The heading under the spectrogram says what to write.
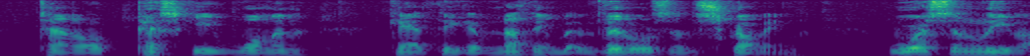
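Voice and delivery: ordinary delivery

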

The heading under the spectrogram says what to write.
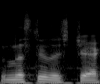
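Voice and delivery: plain reading voice

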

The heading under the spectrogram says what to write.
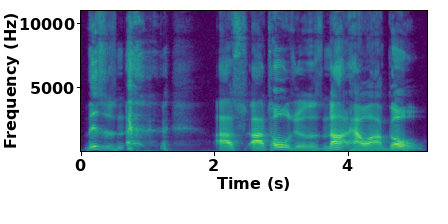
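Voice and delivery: put-on halting, very slow old man's voice. Retelling an audition tape, trying a film impression: old man from Big Fish impression. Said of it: "I tried that old man from, uh, Big Fish".

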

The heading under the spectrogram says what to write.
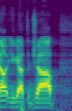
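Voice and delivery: normal talking voice

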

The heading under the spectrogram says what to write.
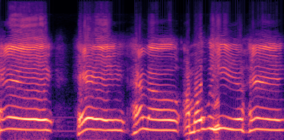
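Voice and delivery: high, very slow, stretched-out calling. Acting out a little girl trying to get someone's attention: little girl calling out. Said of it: "And then the little girl like".

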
